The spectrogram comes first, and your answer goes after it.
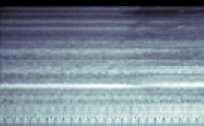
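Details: Bella microdermabrasion machine with good vacuum and airflow, crystal pickup tested on thumb: steady pump hum, fast even pulsing and clean airflow hiss, no straining or rattles; running healthy, abrading properly.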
